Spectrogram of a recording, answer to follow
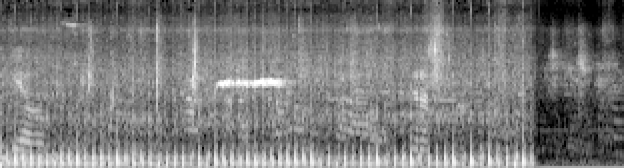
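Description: Small motorcycle engine running with a fast, even putter, with voices talking over it; the sound cuts off abruptly a little past five seconds in.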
